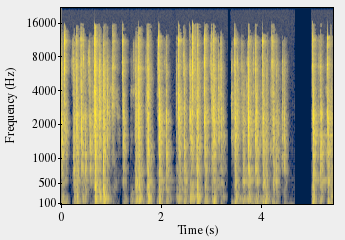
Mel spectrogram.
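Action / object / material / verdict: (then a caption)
tap / mechanical keyboard with aluminum body and round plastic keycaps / plastic, aluminum / none. Fingertips type rapidly on a backlit, typewriter-style mechanical keyboard with blue switches, an aluminum body and round plastic keycaps. A fast run of bright, crisp clicks with very short decay breaks off for about half a second near the end, then the typing resumes.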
